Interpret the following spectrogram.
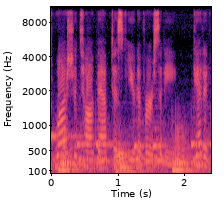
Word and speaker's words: Ouachita: How would you pronounce it? Ouachita. Ouachita. It's Ouachita Baptist University. Get it right. It's Ouachita, people.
